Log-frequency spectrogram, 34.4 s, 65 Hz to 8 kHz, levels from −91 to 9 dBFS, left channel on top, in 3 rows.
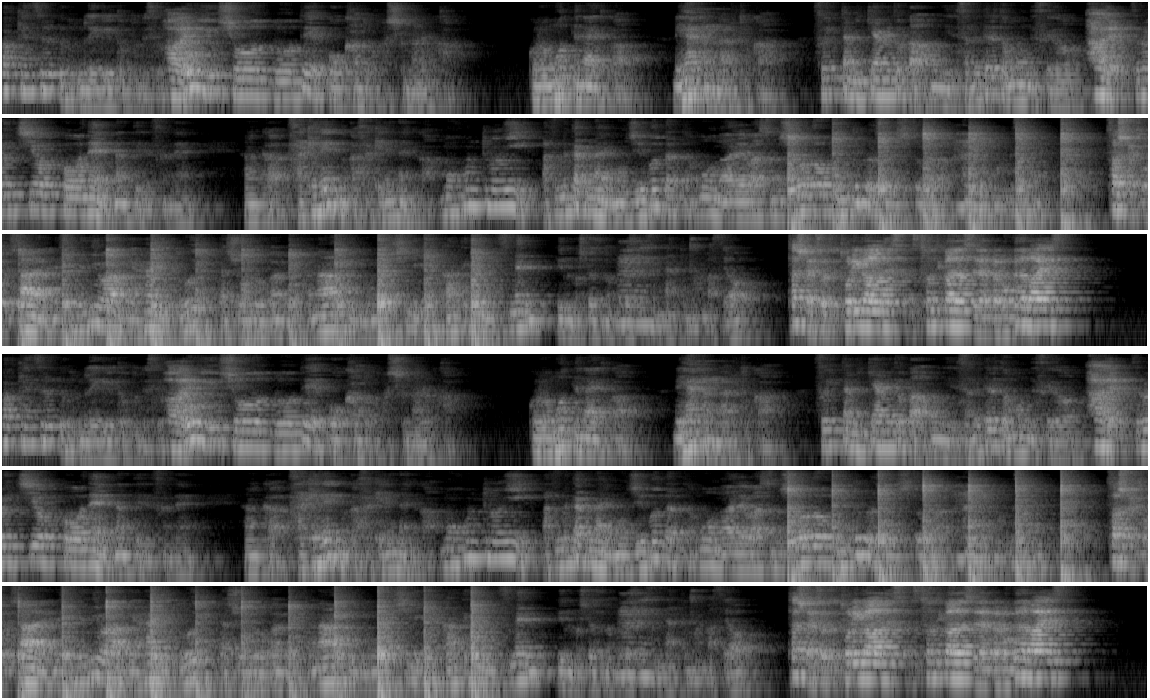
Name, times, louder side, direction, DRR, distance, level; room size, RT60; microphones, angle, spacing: voice 1, 0.0-4.5 5.3-6.3 6.7-7.7 8.1-10.7 11.3-13.3 13.9-21.9 23.1-30.3, equal, 55° left, -6 dB, 0.5 m, -36 dB
voice 2, 6.8-7.2 10.8-11.1 21.0-21.3 22.5-23.1 29.1-29.5 30.8-33.5, left 1 dB, 30° left, -8 dB, 1.0 m, -29 dB
Walk footsteps, 19.3-19.5 19.7-20.0 20.2-20.4 20.7-21.3 21.6-21.8 22.0-22.3 23.1-23.2 23.5-24.1 24.4-24.6 24.8-25.0 25.3-25.5 25.8-25.9 26.2-26.4 26.7-26.8 27.1-27.3 27.6-27.8, right 1 dB, 25° right, 0.3 m, -31 dB
3.0 x 2.0 x 2.5 m, 0.79 s
head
